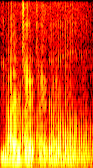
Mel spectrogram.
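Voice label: "motorpool", robotic voice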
